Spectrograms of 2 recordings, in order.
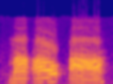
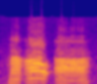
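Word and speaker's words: מעלה: The word pronounced ma'al-ah, M-A-H-A-L-A-W, ma'al-ah, became, or becomes in English, elevation.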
